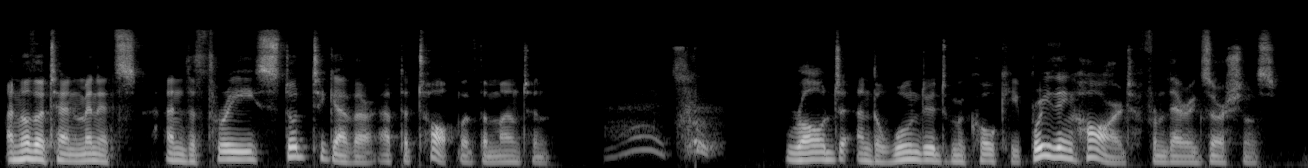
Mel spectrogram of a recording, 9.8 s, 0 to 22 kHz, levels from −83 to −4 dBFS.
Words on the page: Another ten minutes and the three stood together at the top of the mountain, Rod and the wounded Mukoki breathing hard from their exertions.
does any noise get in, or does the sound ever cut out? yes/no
yes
